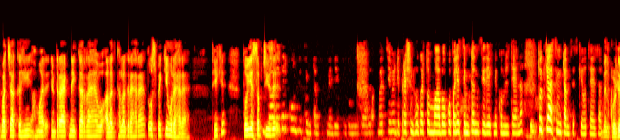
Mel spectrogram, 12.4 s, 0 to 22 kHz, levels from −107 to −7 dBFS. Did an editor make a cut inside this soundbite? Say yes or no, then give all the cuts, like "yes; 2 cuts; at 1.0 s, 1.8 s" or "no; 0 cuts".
no; 0 cuts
